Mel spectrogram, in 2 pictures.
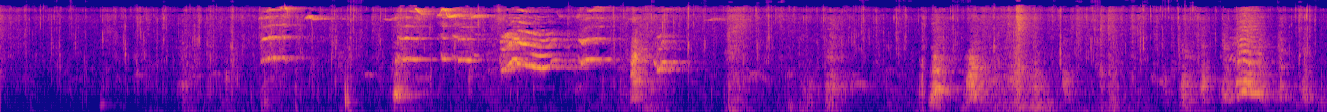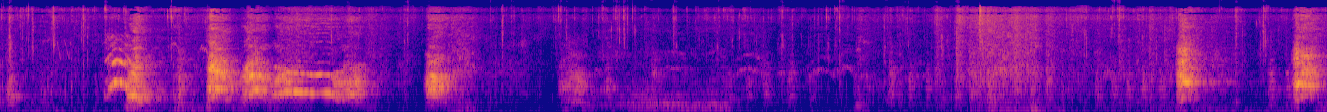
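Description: High-pitched animal cries and yelps in several bursts, gliding in pitch, loudest about eleven to thirteen seconds in, with a few sharp knocks near the end.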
